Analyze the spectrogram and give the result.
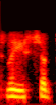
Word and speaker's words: Lesa: My name is Lisa B., and I'm a grateful recovered compulsive overeater, and I do spell it L-E-S-A.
